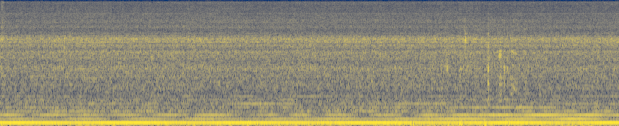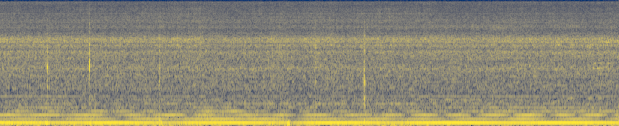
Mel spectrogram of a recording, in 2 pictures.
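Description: Twin turboprop engines and propellers of a Short Skyvan droning steadily, heard inside the cabin, with a low hum and a beat that swells and fades about once a second. A single sharp knock comes about fifteen seconds in.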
